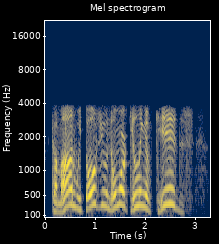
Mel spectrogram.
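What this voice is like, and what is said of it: Botched Middle Eastern accent, sounds Mexican. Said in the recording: “Is that Middle Eastern accent? No, that was a miserable fail. I turned it into, like, a Mexican dude from Compton. ... I just suck at accents.”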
